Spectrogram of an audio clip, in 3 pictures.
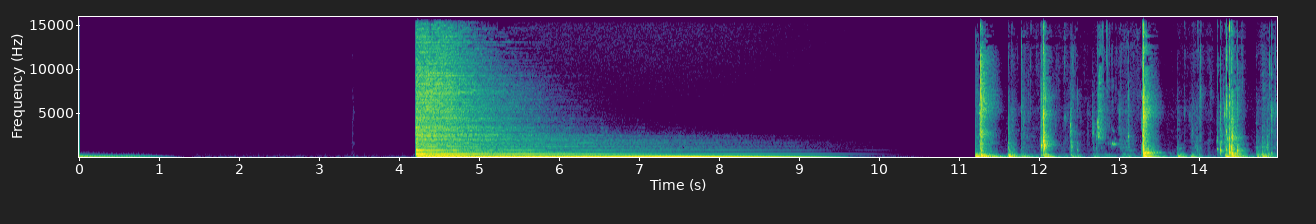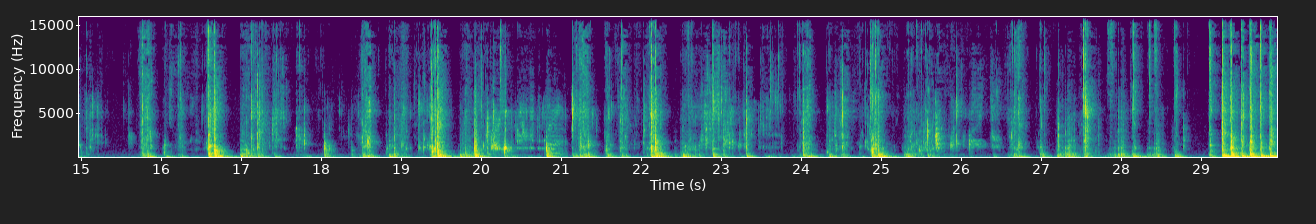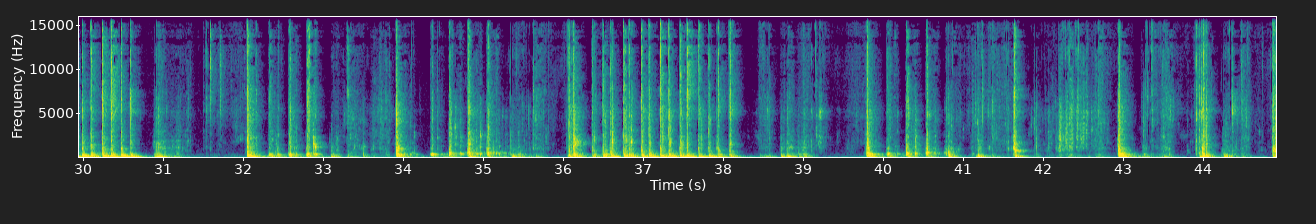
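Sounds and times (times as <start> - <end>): slime squishing wet clicks: 35.0 - 44.9.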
